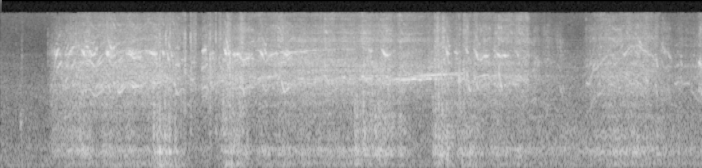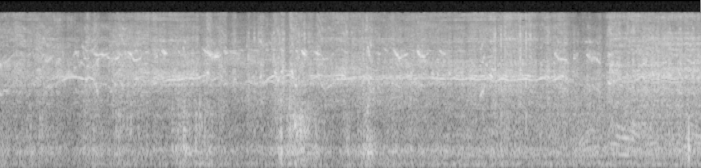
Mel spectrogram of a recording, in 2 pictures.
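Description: Electric motors and gearboxes of R/C monster trucks whining at full throttle as they race off the start, the high whine wavering up and down in pitch with the throttle.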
